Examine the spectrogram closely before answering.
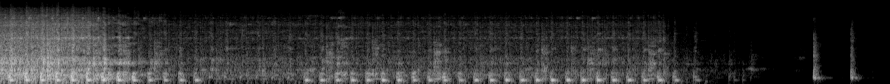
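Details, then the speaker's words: John Deere E100 riding mower, about 35 hours, died while running with a puff of smoke: steady cranking at about three compressions a second, never catches; fuel pump delivers, but the carburetor fuel shutoff solenoid is stuck and not retracting, blocking fuel. "so this is most likely the culprate of why it's not running because it's not retracting so it's not letting gas go"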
